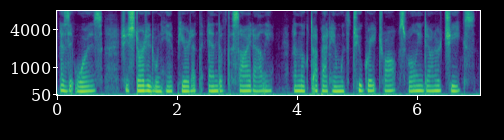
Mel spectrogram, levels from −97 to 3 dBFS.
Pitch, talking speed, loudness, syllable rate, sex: 175 Hz, 240 wpm, -21 LUFS, 5.4 syllables/s, female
